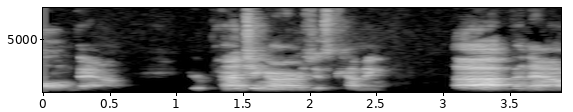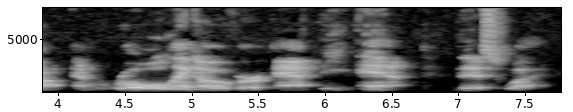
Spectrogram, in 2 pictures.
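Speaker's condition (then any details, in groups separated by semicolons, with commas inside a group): No condition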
